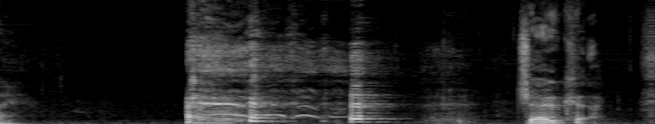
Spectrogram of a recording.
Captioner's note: laughs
